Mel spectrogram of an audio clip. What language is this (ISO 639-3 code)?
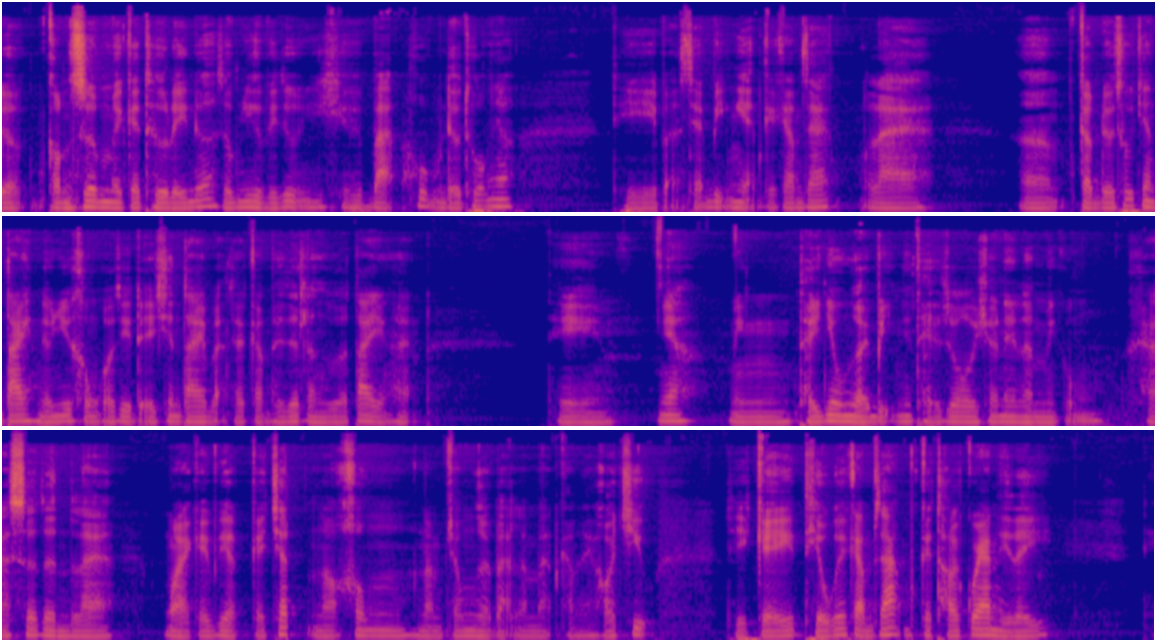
vie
